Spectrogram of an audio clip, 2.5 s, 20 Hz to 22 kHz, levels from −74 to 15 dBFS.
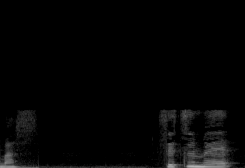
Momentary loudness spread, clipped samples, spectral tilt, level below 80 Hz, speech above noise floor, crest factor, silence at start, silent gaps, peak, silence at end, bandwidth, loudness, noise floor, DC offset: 14 LU; under 0.1%; -6.5 dB/octave; -52 dBFS; 35 dB; 16 dB; 0 s; none; -12 dBFS; 0.15 s; 8 kHz; -25 LUFS; -59 dBFS; under 0.1%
